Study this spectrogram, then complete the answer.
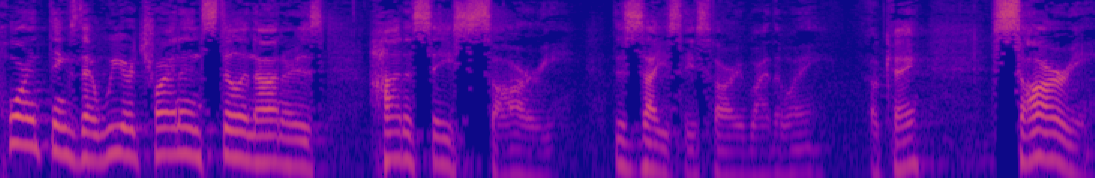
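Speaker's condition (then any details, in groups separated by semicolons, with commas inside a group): No condition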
